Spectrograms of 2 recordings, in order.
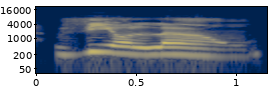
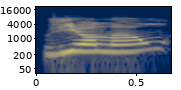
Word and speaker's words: violão: de exemplo é violão Vejam a pronúncia da nasal aqui certo como profissão violão violão é o que você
